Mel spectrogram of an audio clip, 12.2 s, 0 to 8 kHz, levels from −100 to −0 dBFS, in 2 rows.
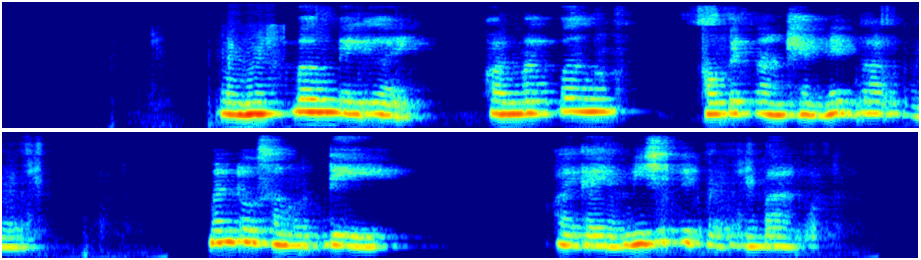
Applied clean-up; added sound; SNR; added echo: neural mask model DeepFilterNet 3.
